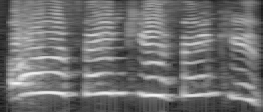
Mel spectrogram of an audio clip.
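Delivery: high, loud gushing thank you. Real, not acted. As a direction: gush with delight.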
